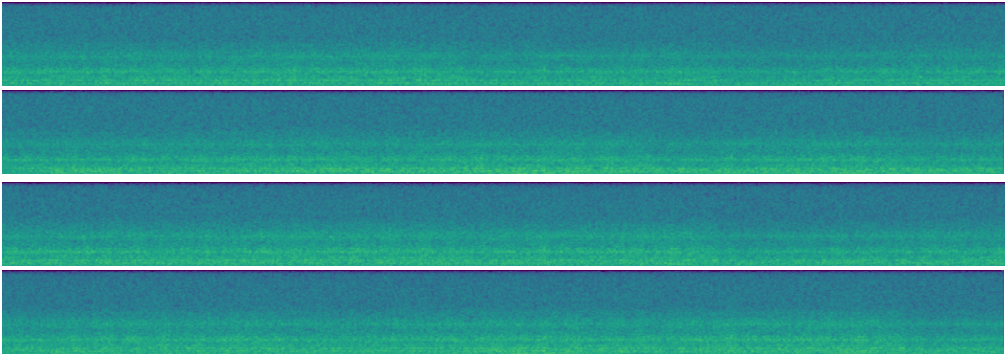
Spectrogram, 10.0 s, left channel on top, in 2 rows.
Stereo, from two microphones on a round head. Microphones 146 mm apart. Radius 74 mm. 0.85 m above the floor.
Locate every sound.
Only background noise.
